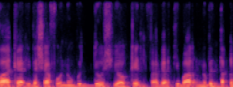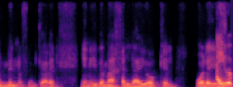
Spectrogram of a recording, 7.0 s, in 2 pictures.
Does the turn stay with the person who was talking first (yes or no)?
no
